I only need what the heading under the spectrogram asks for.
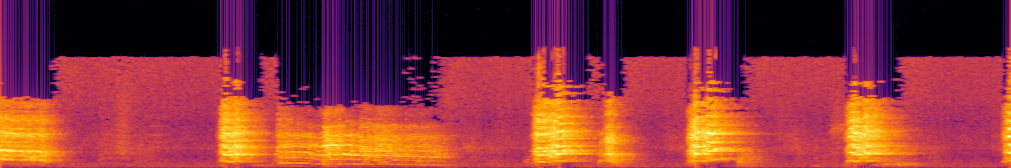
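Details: Indoor cockatoo mimicry: short harsh honk-like squawks and a longer wavering nasal call, bursts coming every second or so amid quiet gaps and a low room hum.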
